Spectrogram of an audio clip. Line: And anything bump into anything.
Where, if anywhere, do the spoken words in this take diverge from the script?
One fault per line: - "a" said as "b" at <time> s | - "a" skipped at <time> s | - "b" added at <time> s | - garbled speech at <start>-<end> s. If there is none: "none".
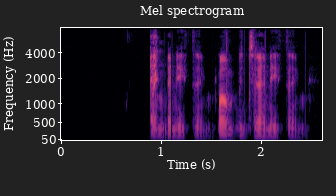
none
